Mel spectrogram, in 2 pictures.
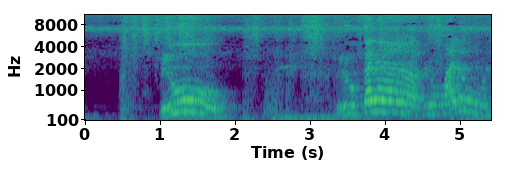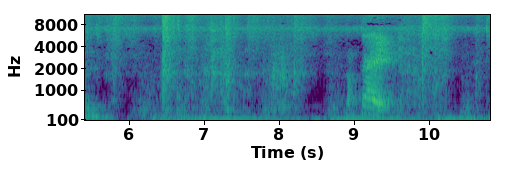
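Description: A rubber balloon squeaks as it is rubbed and twisted.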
